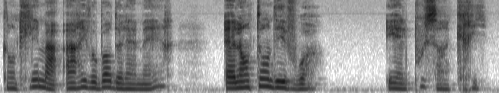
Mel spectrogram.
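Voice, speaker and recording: A woman reading a children's story aloud with expressive, dramatic storytelling. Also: fairly low pitch, moderate pace, husky.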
